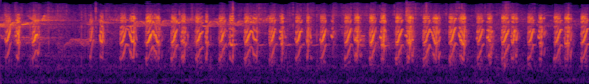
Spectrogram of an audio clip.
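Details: Wild flowerpecker nest with a brood of chicks seen close: quick, evenly pulsing high chips in a steady run, each a short bright burst, after a thin whistled opening.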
